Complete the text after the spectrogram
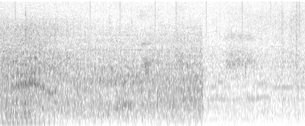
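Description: A motorcycle engine idles close by.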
